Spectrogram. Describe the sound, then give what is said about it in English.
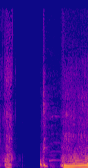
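A voice imitates a queef: a short sputtering burst, a pause, then a breathy puff that turns into a sustained, buzzy, slightly rising tone, fairly loud. “Queefing sounds like a fart. It do, but. Queefing never sounds like. It's not like that. Queefing be like this.”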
